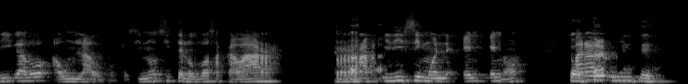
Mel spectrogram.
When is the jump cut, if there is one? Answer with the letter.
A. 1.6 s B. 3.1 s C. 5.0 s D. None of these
C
